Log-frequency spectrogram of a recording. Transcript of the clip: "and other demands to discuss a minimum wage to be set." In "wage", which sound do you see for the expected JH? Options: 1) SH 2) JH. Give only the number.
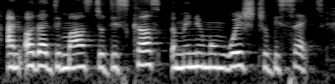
1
